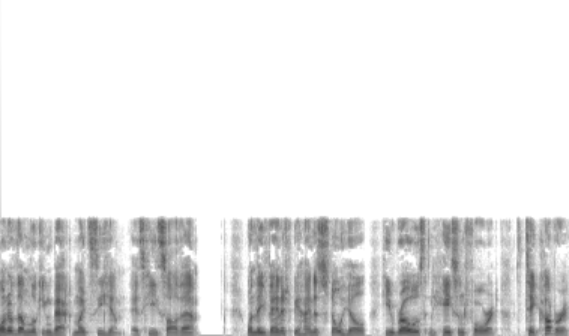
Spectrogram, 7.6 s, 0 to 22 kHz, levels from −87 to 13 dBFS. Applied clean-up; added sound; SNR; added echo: none; none; none; none.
